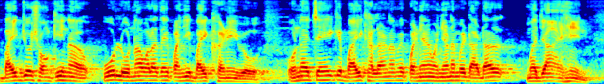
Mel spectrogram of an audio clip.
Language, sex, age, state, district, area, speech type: Sindhi, male, 45-60, Maharashtra, Mumbai Suburban, urban, spontaneous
